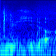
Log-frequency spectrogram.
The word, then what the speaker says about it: Musidora: film là-dessus dont le surnom est était mus Musidora Musidora comme ça se prononce Musidora voilà et donc vous allez la voir parce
